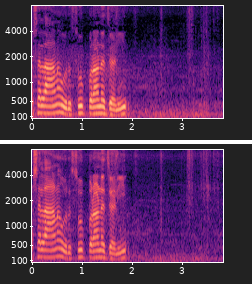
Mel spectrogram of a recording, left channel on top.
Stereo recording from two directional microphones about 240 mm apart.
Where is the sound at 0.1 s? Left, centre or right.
Right.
